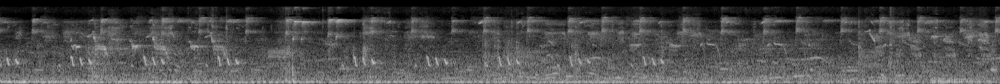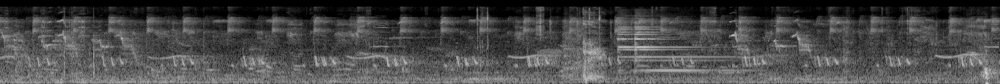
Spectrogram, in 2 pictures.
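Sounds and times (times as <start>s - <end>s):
birds chirping: 0.0s - 20.0s
ringing chime: 16.2s - 18.5s.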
